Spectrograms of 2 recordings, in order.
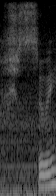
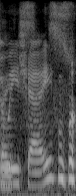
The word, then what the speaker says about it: Shisui: Shisui? Yeah, that's right. I always want to switch those two syllables and say... Ooey shay. I want to say swooshy or something, but anyway.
